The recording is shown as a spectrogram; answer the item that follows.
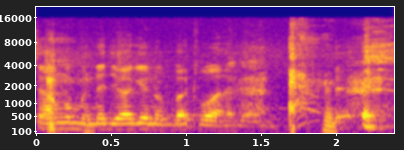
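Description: Men's voices in casual talk, with a short, sharp cough about three-quarters of the way through.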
